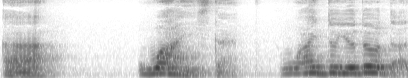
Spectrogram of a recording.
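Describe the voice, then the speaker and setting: A man with an Italian accent, audible room echo around him. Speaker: comedian. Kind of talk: comic monologue. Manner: halting.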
